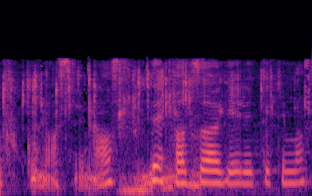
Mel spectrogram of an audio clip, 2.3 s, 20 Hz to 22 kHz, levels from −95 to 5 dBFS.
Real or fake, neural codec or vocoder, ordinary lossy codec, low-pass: fake; codec, 16 kHz, 4 kbps, FunCodec, trained on Chinese and English, 50 frames a second; AAC, 48 kbps; 7.2 kHz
